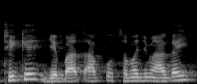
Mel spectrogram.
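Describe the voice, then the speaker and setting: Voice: mid-range voice, mellow. A lecturer teaches informally for exam students, explaining point by point, repeating key ideas and often checking understanding. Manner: repetitive, checks understanding often with tag questions; switches into English to read out legal definitions slowly. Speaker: law lecturer. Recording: dull, muffled audio with background noise.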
